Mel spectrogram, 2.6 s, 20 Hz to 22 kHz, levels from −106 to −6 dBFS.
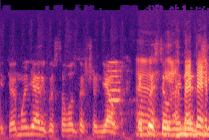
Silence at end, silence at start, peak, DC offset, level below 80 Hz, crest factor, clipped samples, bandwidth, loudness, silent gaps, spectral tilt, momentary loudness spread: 0 s; 0 s; 0 dBFS; under 0.1%; -56 dBFS; 20 dB; under 0.1%; 17 kHz; -20 LUFS; none; -5.5 dB/octave; 14 LU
